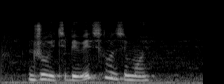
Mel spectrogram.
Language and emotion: Russian, neutral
